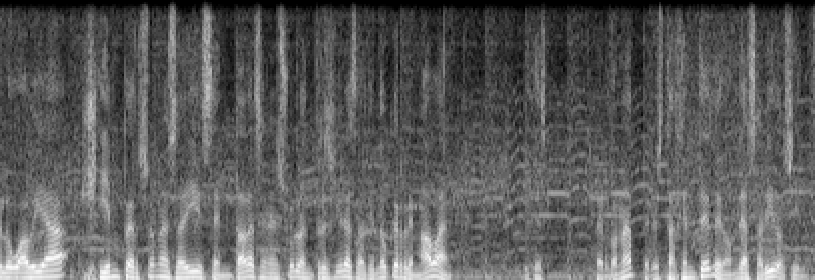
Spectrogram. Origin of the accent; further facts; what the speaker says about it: Burgos, Castile and León, Spain; los de Gamonal, pues somos de Burgos y quizás somos los más afortunados, porque puede ser de Burgos y de Gamonal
